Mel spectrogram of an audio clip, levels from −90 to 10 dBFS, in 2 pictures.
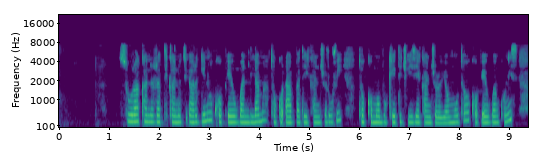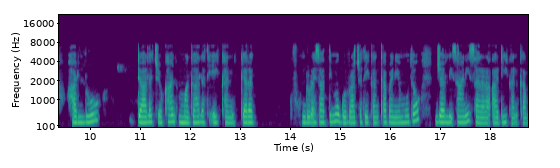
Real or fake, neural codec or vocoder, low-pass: real; none; 7.2 kHz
